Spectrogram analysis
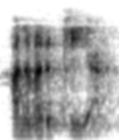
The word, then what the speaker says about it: onomatopoeia: will be sharing to you examples of animatopia onomatopoeia seems like a tongue twister right really i agree it's tongue twister ish but with practice it can definitely get the pronunciation anamadopia what is an onomatopoeia an onomatopoeia is a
